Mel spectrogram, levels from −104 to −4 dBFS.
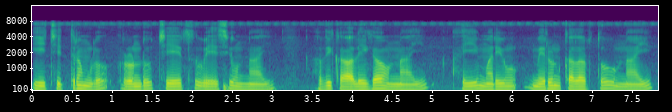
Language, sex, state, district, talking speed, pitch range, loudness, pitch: Telugu, male, Telangana, Mahabubabad, 115 wpm, 115-135 Hz, -20 LUFS, 120 Hz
